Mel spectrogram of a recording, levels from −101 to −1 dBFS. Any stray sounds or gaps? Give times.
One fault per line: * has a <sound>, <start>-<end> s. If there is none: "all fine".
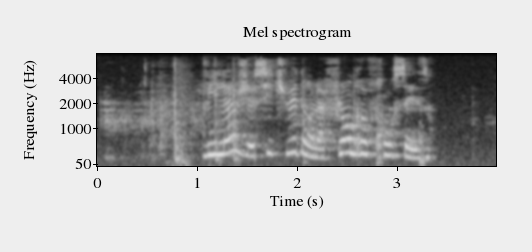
all fine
